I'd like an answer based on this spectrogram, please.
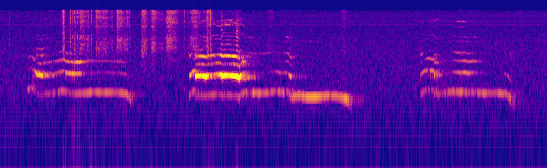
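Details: Domestic cat meowing indoors: three long, drawn-out meows, each level then sagging slightly at the end, the middle one loudest and longest, with a brief rustling noise near the start.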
